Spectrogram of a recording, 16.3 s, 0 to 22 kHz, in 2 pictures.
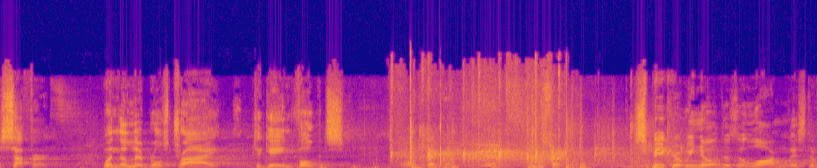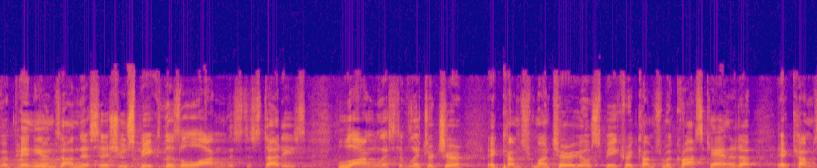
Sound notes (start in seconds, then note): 6.9 applause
